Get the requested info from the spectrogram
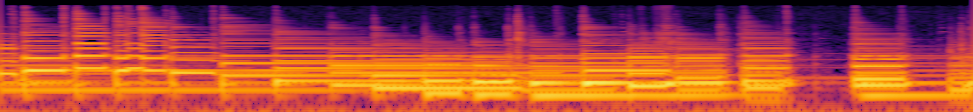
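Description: Classical guitar played fingerstyle, a picked melody over sustained bass notes. The playing briefly thins out a little before the end, then a new chord rings out.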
